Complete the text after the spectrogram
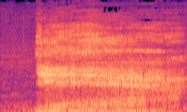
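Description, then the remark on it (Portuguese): A sudden, loud guttural roar from a creature in thick fog bursts in after a brief quiet moment and holds steady and rumbling for over two seconds, with no talking. “A plateia dos sorgolites vai de novo, diminuindo o volume, e vocês ouvem um berro cultural.”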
